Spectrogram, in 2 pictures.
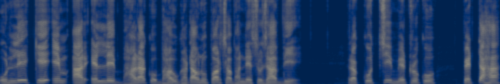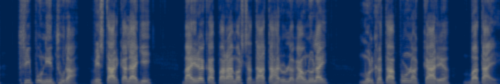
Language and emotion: Nepali, neutral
